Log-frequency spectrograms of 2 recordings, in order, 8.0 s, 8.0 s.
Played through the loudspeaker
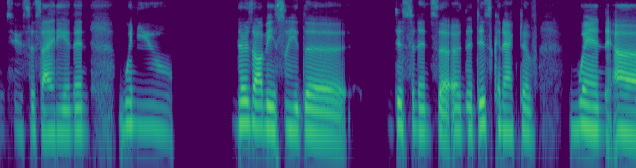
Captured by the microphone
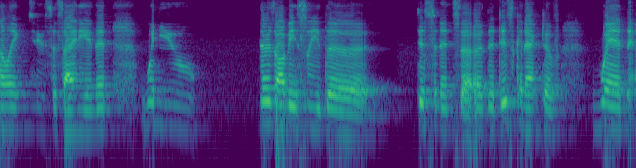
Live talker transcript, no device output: none

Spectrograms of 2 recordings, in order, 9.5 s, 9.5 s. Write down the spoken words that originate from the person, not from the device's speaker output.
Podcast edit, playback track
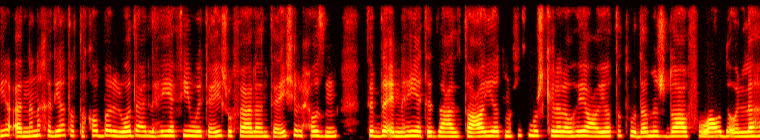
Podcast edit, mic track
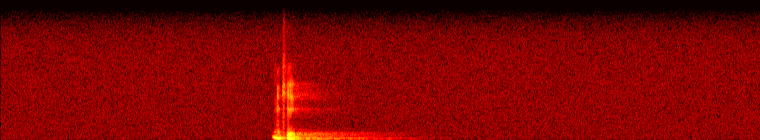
أكيد،

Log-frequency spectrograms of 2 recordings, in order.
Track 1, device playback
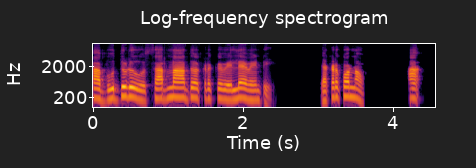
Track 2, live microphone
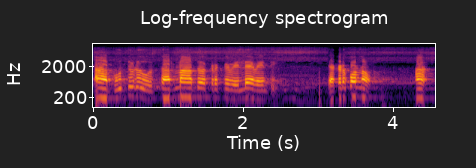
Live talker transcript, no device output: none

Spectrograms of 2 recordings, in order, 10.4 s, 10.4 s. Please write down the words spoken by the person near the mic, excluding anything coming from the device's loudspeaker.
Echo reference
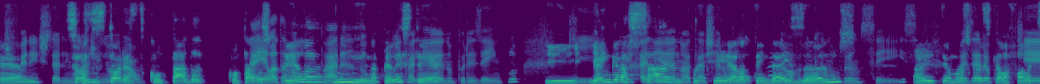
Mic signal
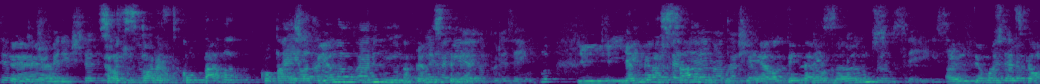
none

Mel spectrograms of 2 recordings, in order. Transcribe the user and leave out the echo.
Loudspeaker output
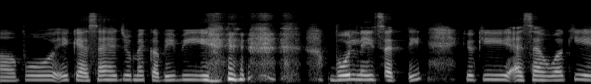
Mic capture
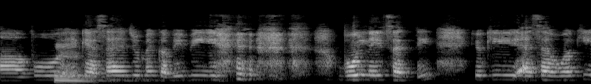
हुँ।

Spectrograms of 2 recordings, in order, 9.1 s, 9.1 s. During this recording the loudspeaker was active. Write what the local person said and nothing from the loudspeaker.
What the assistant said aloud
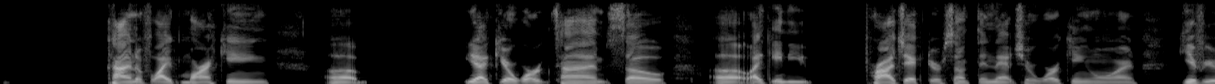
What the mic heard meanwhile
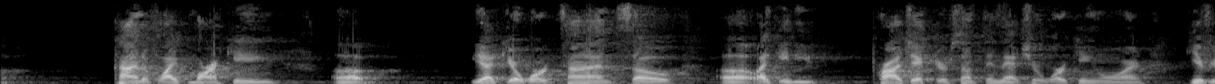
none

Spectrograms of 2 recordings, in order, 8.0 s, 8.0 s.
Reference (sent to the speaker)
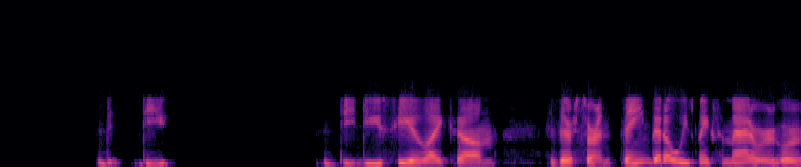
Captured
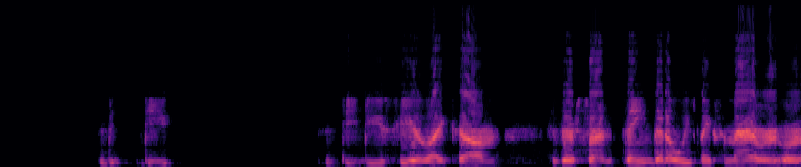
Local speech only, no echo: none

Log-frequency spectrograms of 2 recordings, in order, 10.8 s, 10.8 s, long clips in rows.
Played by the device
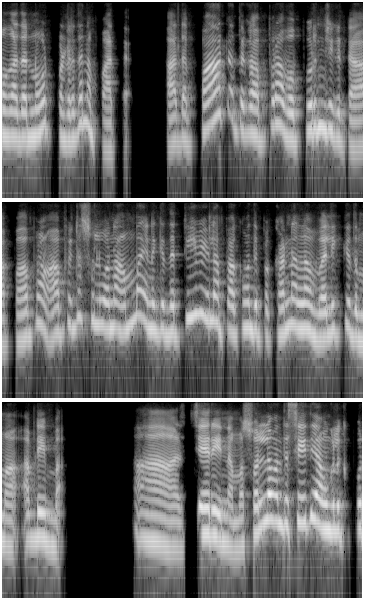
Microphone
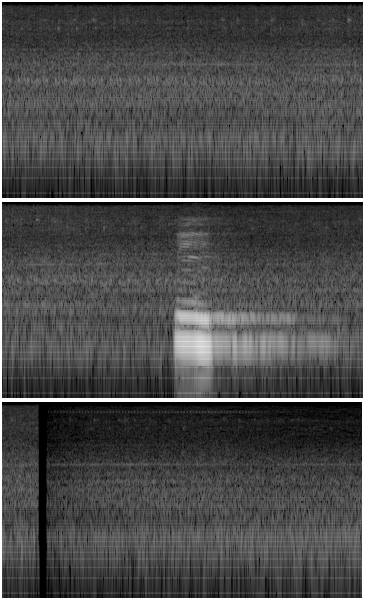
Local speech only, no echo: ம்,

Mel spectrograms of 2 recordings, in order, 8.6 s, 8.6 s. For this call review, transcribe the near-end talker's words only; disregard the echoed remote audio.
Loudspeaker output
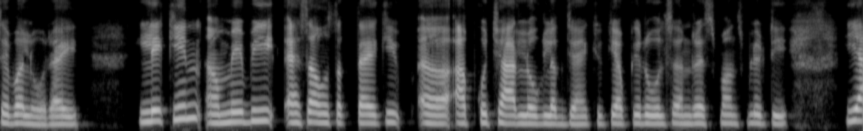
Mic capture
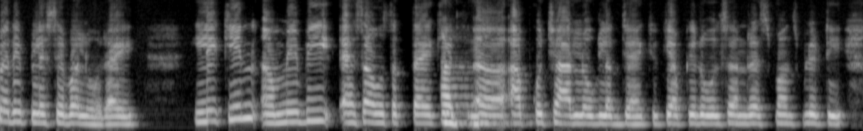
हाँ जी

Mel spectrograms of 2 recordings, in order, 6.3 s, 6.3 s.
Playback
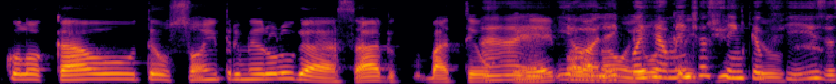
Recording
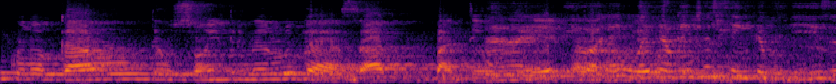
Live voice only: none

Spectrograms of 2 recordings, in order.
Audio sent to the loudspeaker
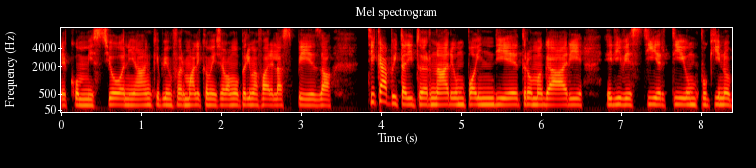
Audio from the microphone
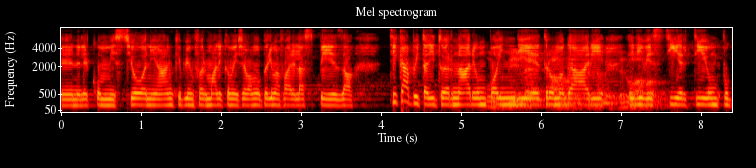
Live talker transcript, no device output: un stile a uno completamente nuovo.

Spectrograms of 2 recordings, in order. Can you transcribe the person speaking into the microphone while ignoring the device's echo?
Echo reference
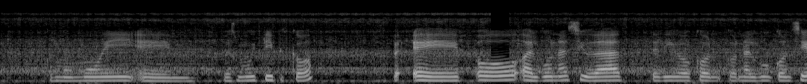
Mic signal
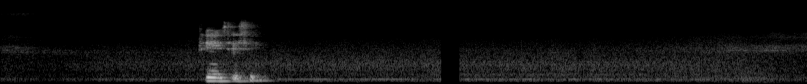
sí, sí, sí,

